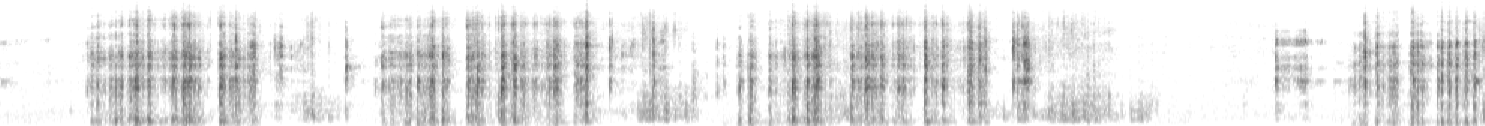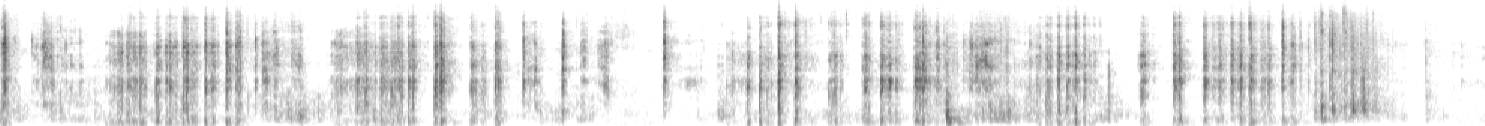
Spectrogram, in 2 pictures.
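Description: A solid, round, pale yellow bar of dry soap, held in the hand, is shaved with a utility knife blade into curled flakes. Bursts of dry, bright scraping and crunching follow one another, with a short pause near the middle.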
